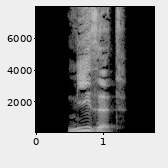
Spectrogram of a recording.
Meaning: second-person plural subjunctive I of niesen
- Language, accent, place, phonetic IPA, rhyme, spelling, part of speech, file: German, Germany, Berlin, [ˈniːzət], -iːzət, nieset, verb, De-nieset.ogg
